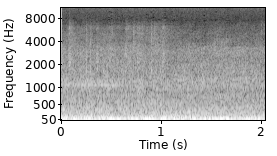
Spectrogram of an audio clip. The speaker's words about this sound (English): There goes my pops on his motorcycle.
